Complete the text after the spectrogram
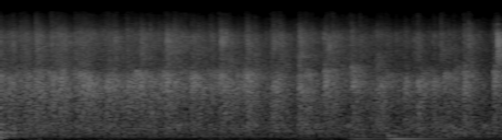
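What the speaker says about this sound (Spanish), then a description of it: "¿Puedes darle un aplauso de alabanza a Él?" A church congregation applauding in praise during a Spanish-language service, a steady wash of many hands clapping that lasts the whole stretch at a moderate distance, with a low rumble briefly joining near the end.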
